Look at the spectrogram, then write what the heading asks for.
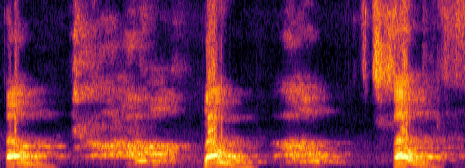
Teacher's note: Adapun mim dan ba, ma, ba itu diawali dengan tertutupnya dua bibir.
